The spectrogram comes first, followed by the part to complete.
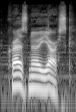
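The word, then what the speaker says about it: Krasnoyarsk: is done we'll integrate krasnarosk i really know how to pronounce that that's a difficult one my mouth is making shapes it shouldn't make hey sergey kraz no yursk thank you i summoned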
